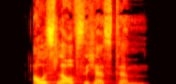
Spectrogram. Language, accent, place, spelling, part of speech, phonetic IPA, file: German, Germany, Berlin, auslaufsicherstem, adjective, [ˈaʊ̯slaʊ̯fˌzɪçɐstəm], De-auslaufsicherstem.ogg
- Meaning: strong dative masculine/neuter singular superlative degree of auslaufsicher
